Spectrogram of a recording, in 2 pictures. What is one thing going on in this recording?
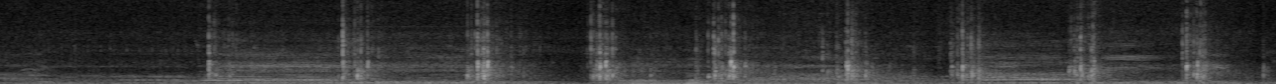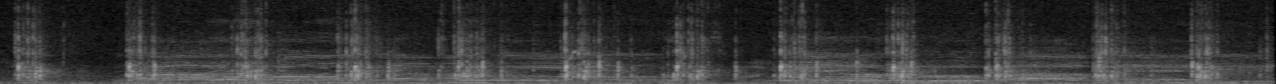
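A group of players claps in a steady rhythm.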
